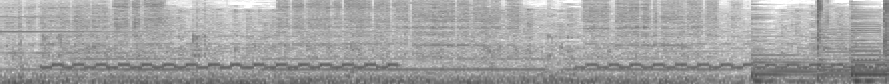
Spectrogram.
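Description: An electronic warbling trill, rapidly alternating between two pitches, sounds in two bursts of about a second each over a steady hum and hiss. Near the end, music with plucked guitar notes begins.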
